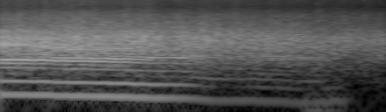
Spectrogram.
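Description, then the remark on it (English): A canned crowd-cheering sound effect played from a soundboard ('noise machine'), the 'crowd goes wild' effect: a dense, loud roar of cheers with a steady low horn-like drone underneath, holding for about two seconds and easing off slightly at the end. “Hit the noise machine. Which one? The crowd goes wild.”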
